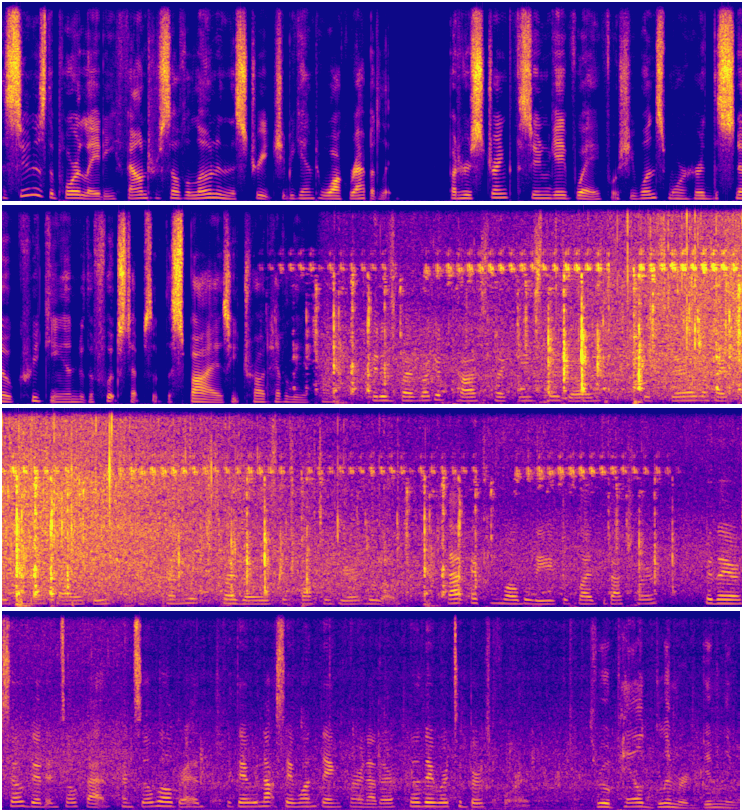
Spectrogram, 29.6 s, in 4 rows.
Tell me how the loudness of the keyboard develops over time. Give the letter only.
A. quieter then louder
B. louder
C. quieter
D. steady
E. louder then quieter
E.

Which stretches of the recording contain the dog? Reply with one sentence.
The dog can't be heard in this clip.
